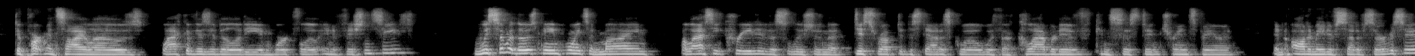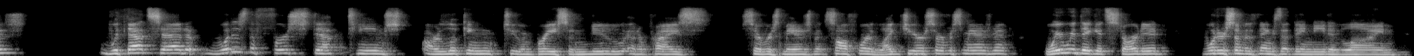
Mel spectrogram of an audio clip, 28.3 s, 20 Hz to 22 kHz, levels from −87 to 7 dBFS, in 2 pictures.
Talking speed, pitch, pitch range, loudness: 155 wpm, 185 Hz, 165-210 Hz, -20 LUFS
